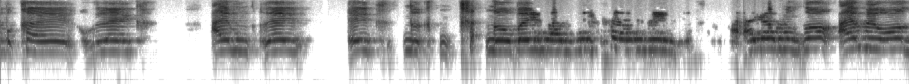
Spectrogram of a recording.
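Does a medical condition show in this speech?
Yes: cerebral palsy; from birth.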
